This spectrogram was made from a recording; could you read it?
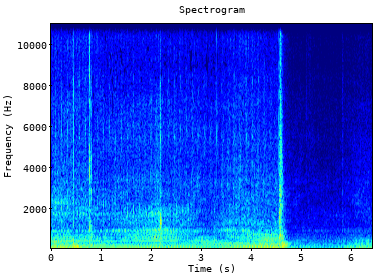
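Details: Fiat Punto HGT 2000 petrol engine, after a knock and breakdown following a hard pull and a new used coil fitted at the gas station: steady, even low idle rumble, no misfire or knock.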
